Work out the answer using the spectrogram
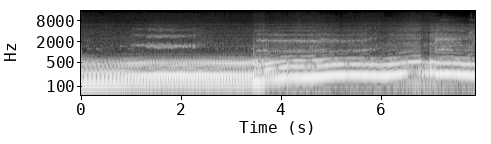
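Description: Honda sedan's engine held at steady high revs on the drag-strip start line, then launching about three and a half seconds in and revving hard as it pulls away, its pitch climbing and then dipping at a gear change.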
